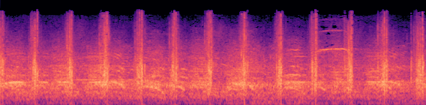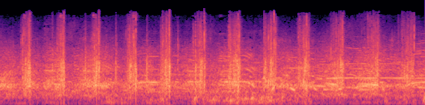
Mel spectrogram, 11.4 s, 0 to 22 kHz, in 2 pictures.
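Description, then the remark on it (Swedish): A large crowd chants a time-honoured slogan in unison at a 2010 tribute demonstration for the Ship to Gaza activists on Sergels torg in Stockholm, cheering Mattias Gardell on the podium; loud rhythmic shouts repeat at a steady pulse about twice per second, with a dense roar of voices filling the gaps between beats. “Under hyllningsdemonstrationen till hjältarna från Ship to Gaza på Sergels torg i Stockholm strax efter incidenten 2010 syns Mattias Gardell på podiet mottagandes folkets jubel i form av den tidsbeprövade ramsan.”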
